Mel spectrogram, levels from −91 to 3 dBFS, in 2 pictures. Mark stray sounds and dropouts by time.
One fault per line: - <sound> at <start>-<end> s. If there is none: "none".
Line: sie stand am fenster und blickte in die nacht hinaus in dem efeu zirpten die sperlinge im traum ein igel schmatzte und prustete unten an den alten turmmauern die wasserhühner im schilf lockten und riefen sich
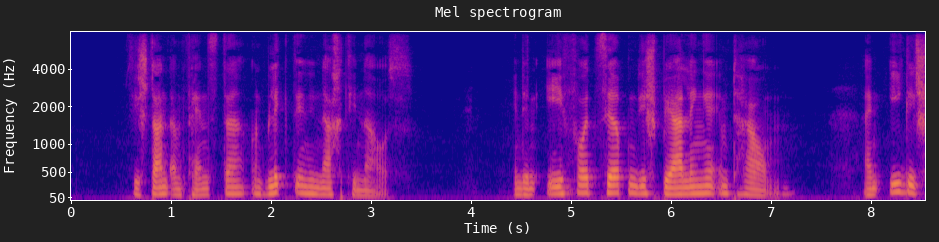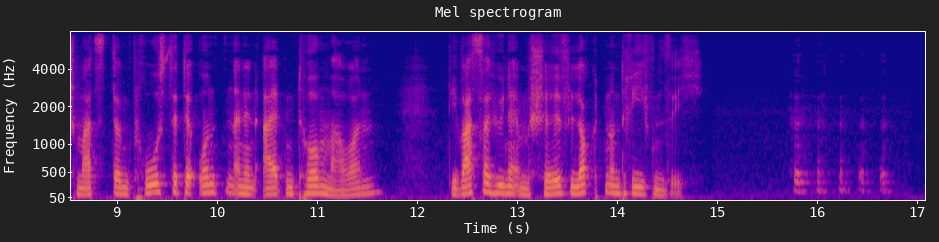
- laugh at 15.7-16.8 s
